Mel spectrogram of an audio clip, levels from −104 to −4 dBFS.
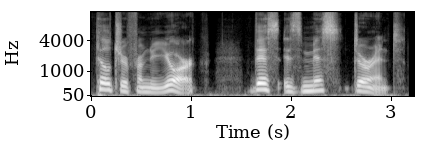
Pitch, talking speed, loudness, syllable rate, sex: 160 Hz, 130 wpm, -19 LUFS, 3.9 syllables/s, female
